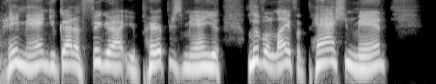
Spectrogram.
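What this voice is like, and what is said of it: Put-on surfer dude accent. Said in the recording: “I don't even know what kind of accent that is. I don't know, some surfer dude.”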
